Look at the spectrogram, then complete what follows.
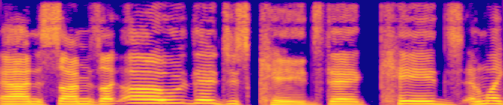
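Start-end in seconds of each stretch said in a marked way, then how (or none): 0.8-3.1 put-on Australian accent, done well. Retelling what Simon said about his kids: Simon impression, Australian accent. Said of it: "really good Australian accent that you just did".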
